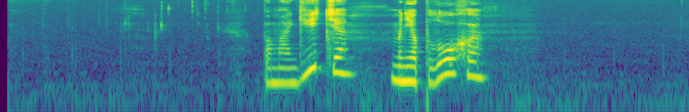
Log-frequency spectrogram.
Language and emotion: Russian, neutral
